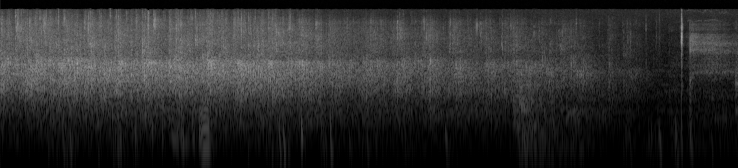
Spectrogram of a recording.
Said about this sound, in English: And so if you guys would just give them a round of applause.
